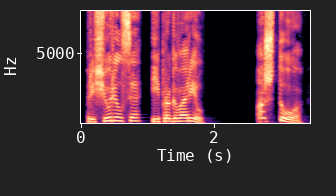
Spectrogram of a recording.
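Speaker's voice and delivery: ordinary delivery, nothing marked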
